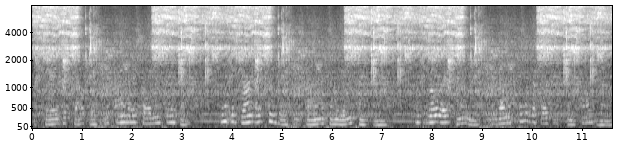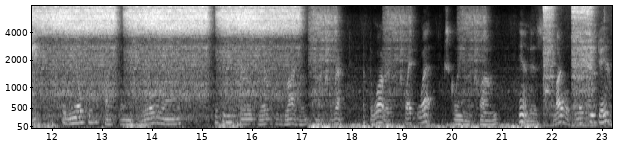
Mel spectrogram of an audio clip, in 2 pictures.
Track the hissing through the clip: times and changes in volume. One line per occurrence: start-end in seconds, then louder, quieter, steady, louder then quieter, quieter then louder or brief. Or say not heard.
0.0-23.1 quieter.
